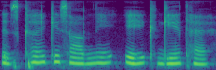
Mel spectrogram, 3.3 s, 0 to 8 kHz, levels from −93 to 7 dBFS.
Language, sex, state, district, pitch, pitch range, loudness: Hindi, female, Assam, Kamrup Metropolitan, 200 Hz, 190-215 Hz, -20 LUFS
